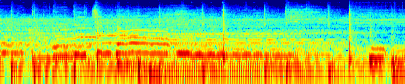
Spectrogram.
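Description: Live band music with a drum kit beat under a held melody line that wavers with vibrato.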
